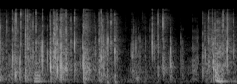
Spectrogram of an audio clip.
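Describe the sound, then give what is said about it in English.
Stiff packaging crinkles and crunches as someone in a kitchen works it open, a dense run of rustling, crackling bursts that briefly thins near the middle before picking up again. “This packaging is pretty rough. I could get the scissors. Just about got it. You can stab it.”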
